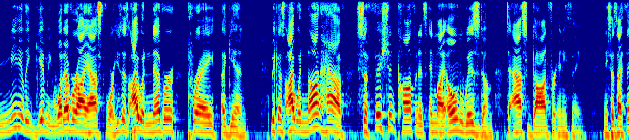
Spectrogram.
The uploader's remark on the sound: Sunday Morning Sermon Audio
